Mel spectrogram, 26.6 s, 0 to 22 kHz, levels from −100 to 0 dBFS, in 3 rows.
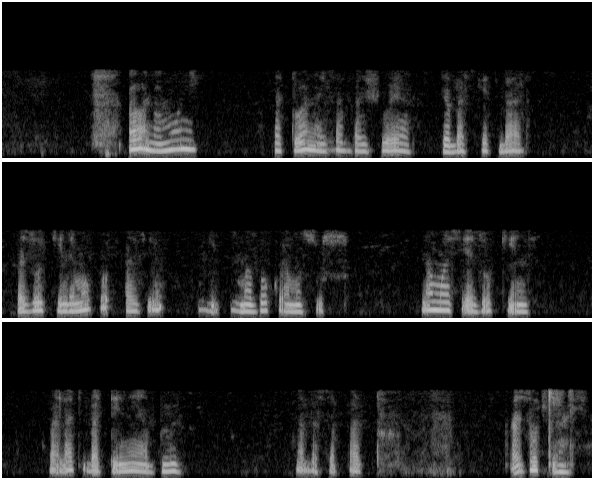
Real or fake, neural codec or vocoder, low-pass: real; none; 3.6 kHz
